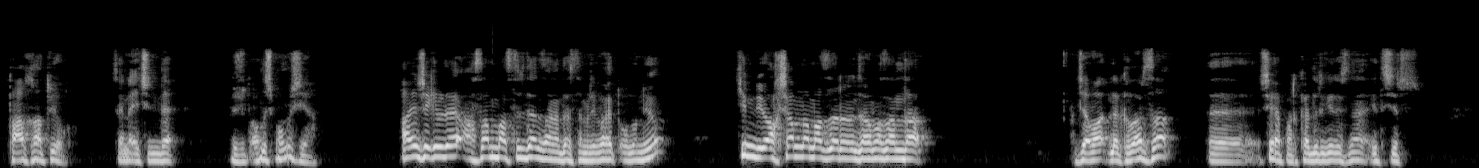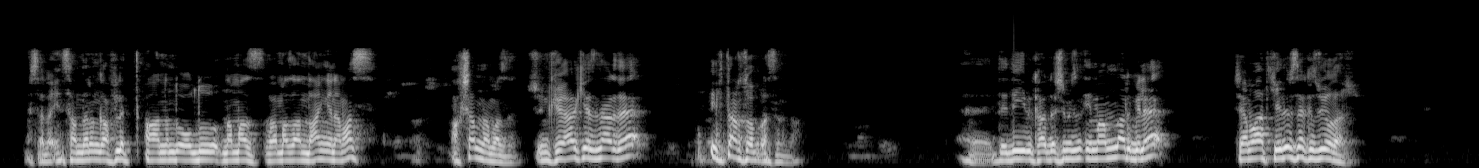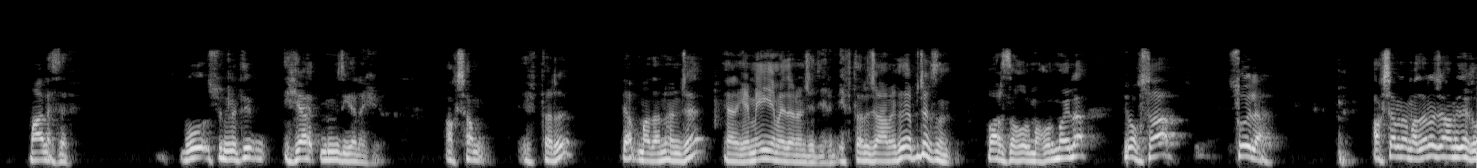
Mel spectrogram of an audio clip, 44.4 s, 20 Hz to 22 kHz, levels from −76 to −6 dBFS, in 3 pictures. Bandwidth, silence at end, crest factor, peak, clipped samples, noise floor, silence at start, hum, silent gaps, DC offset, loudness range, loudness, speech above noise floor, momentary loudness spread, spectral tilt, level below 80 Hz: 8 kHz; 0 s; 12 dB; -8 dBFS; under 0.1%; -73 dBFS; 0.1 s; none; none; under 0.1%; 5 LU; -21 LUFS; 53 dB; 11 LU; -6 dB/octave; -68 dBFS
